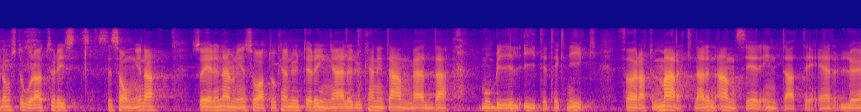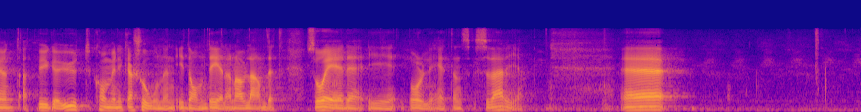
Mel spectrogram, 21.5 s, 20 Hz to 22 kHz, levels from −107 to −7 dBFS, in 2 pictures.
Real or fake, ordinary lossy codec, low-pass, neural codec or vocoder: real; none; none; none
